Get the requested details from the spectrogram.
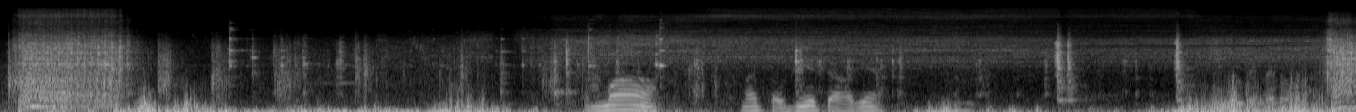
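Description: Metal tools clank against a steel frame.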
